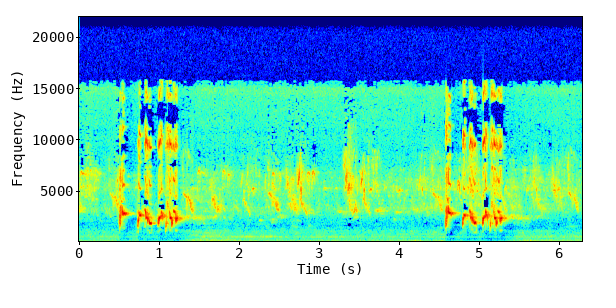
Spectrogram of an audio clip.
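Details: Bulbul song: two brisk, bubbly warbled phrases about four seconds apart, each under a second long, with faint higher twittering and a low steady hum between them.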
